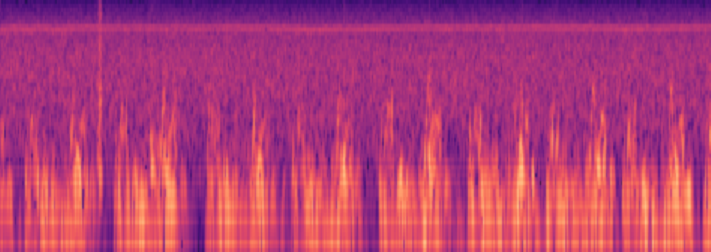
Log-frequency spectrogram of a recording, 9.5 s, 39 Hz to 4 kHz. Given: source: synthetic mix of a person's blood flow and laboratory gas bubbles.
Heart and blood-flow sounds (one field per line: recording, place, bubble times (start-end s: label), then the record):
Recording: Doppler ultrasound of blood flow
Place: precordium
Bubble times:
1.28-1.38 s: bubbles
1.96-2.15 s: bubbles
From the record:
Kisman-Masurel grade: 113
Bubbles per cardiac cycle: 1 to 2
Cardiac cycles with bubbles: 1 to 10%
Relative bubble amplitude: loud (0.450 to 0.775)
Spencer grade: 1 (occasional bubble signal discernible with the cardiac motion signal, with majority of cardiac periods free of bubbles)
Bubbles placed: only in the low amplitude regions of the cardiac cycle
